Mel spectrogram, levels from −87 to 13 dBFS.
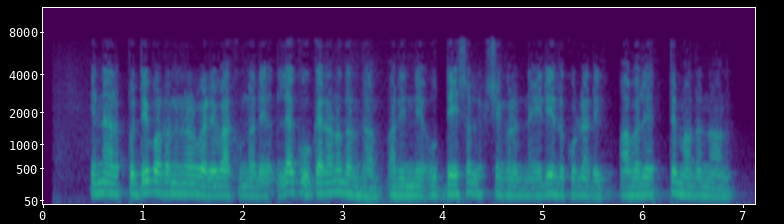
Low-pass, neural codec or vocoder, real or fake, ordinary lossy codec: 7.2 kHz; codec, 16 kHz, 0.4 kbps, LongCat-Audio-Codec; fake; MP3, 48 kbps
